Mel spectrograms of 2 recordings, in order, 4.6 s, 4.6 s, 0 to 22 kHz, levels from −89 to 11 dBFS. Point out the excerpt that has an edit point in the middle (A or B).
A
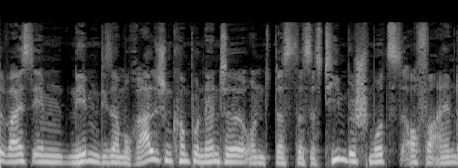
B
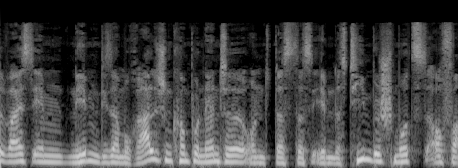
A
